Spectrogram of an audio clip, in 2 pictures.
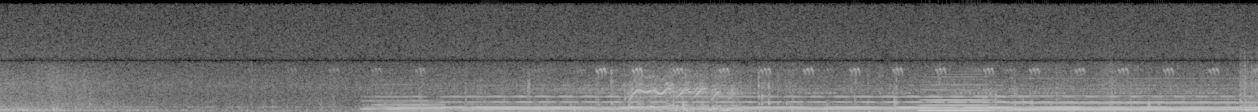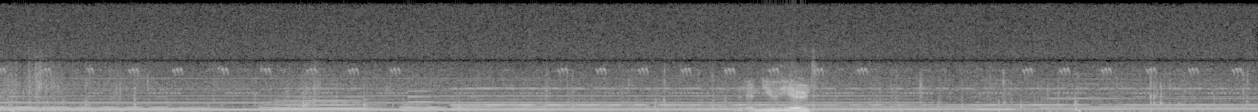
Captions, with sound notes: (gentle music) (horse whinnies) (gentle music) - Can you hear it? (tense music)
